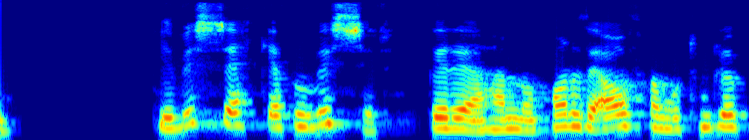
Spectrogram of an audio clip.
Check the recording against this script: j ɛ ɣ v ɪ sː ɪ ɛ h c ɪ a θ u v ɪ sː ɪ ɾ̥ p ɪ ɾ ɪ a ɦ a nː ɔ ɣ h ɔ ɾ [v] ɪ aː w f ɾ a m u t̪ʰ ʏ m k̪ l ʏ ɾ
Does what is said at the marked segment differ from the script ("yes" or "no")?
yes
